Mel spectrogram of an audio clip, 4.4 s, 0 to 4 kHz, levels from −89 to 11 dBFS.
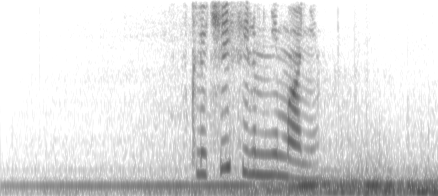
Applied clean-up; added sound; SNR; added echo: none; none; none; none.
